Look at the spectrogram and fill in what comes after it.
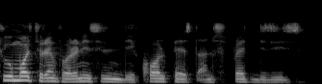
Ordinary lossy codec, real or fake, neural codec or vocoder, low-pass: none; real; none; 7.2 kHz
